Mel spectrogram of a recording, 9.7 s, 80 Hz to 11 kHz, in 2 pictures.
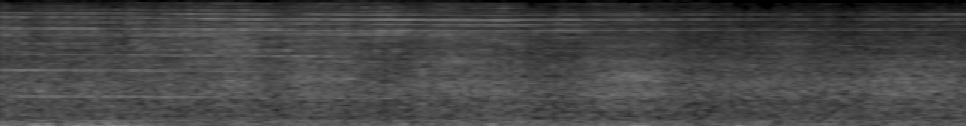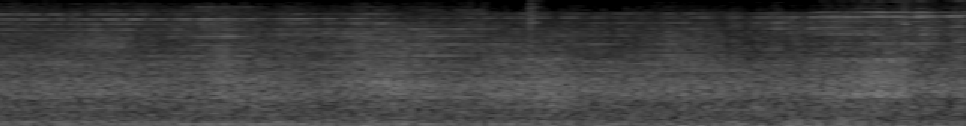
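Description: Twin 30 mm electric ducted fans of a UMX A-10 Thunderbolt II RC jet whining in flight, a thin high whine that swells and fades, over a steady low rumble.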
